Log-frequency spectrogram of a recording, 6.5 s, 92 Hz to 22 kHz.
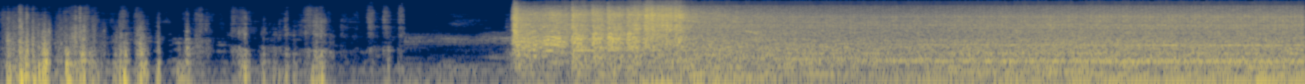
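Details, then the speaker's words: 2012 Honda Pilot 3.5L J-series V6, which had a cylinder 3 misfire, after a valve lash adjustment: a brief crank, then a smooth, even idle with no top-end ticking, much quieter than before. "that's really smooth and it's much quieter than it was I'll tell you that it's a job okay bye"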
